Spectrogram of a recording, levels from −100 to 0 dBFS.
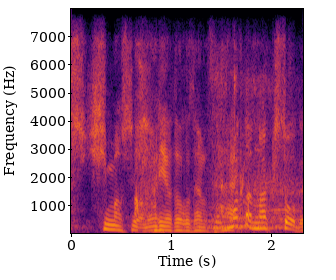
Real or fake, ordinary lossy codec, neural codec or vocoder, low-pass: real; Opus, 16 kbps; none; 7.2 kHz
